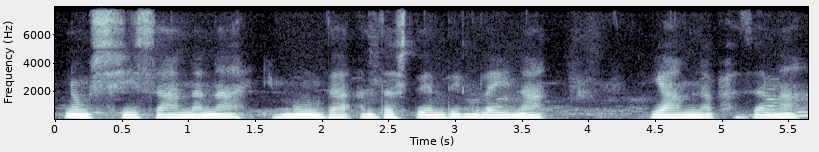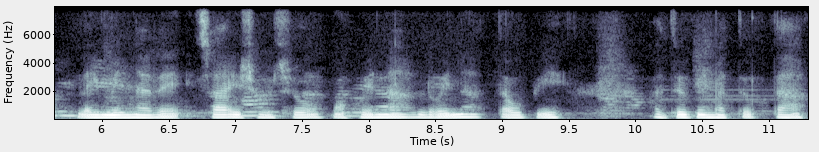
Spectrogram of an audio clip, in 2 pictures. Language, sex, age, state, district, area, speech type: Manipuri, female, 30-45, Manipur, Imphal East, rural, spontaneous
